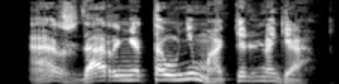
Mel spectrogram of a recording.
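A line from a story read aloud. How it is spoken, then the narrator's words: Amused snort. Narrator (Russian): хмыкнул Ясь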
